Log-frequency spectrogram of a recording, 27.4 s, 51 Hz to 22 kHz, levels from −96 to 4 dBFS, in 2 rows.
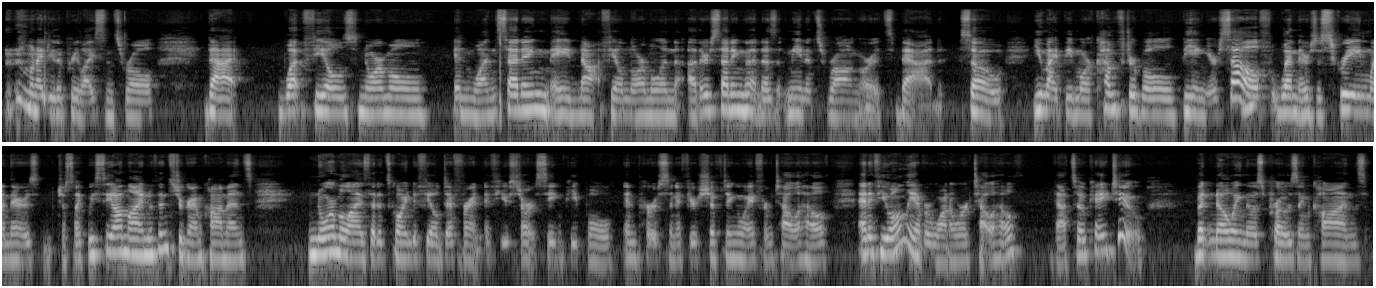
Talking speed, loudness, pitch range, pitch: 195 wpm, -29 LUFS, 160-195 Hz, 175 Hz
